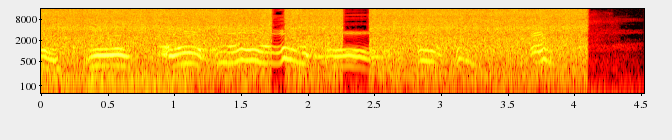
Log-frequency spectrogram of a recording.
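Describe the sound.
Water sprays loudly from plumbing during a DIY faucet repair, a steady rushing hiss broken by two brief gaps before it stops abruptly, while people talk over it.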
